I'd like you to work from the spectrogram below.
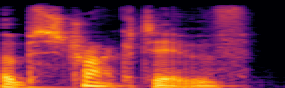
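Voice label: "obstructive", British English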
